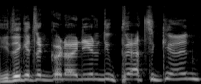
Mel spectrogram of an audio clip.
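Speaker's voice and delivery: put-on, very high, shrill, angry scolding yell. Retelling how a woman yelled at someone, retelling her angry yell. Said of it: "she yelled at Rygog like".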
